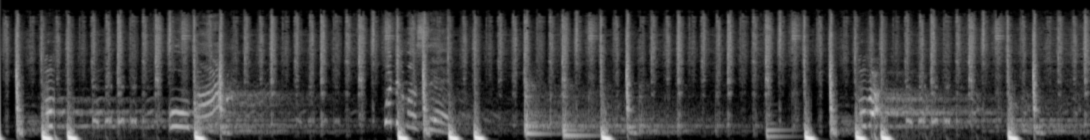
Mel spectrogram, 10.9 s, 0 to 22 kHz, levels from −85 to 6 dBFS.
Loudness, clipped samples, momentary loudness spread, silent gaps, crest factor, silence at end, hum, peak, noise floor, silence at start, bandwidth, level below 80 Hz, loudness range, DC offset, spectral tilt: -17 LUFS; under 0.1%; 14 LU; none; 14 dB; 0 s; none; 0 dBFS; -31 dBFS; 0 s; 16 kHz; -16 dBFS; 3 LU; under 0.1%; -4.5 dB/octave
